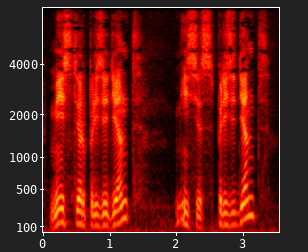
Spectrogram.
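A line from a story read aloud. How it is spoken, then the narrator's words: Mutter. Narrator (Russian): он пробормотал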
